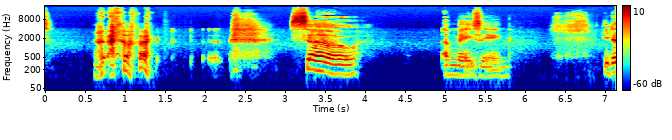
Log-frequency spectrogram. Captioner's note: laughter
